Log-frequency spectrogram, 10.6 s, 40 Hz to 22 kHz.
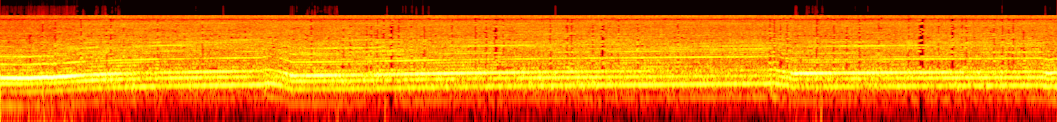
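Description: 1990 Kawasaki ZXR250's inline-four engine at full throttle, revving high, around 17,000 rpm on the tachometer, through an aftermarket Beet exhaust. The pitch climbs, then drops sharply at two quick upshifts, about three seconds in and near eight seconds in, and climbs again after each.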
